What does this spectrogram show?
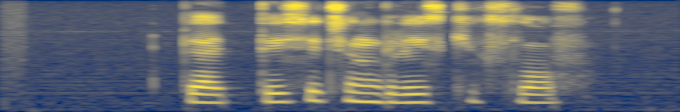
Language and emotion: Russian, neutral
